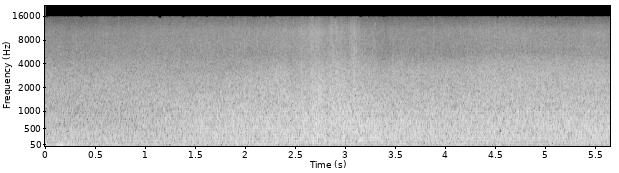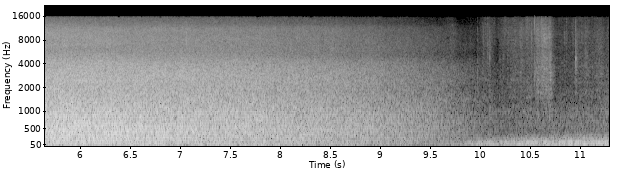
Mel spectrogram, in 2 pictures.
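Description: Pacific surf breaking and washing over shoreline rocks: a steady rush of waves that swells about two to three seconds in, then fades away over the last few seconds, leaving a faint low hum and a few light clicks.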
